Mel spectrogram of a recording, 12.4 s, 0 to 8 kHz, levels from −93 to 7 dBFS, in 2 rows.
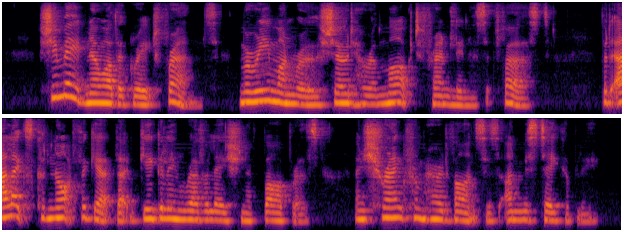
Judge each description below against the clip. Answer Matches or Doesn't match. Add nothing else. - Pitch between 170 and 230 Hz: Matches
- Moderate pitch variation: Matches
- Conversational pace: Matches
